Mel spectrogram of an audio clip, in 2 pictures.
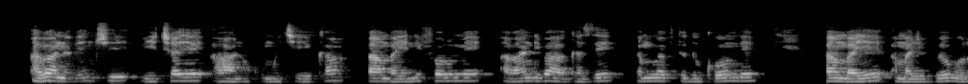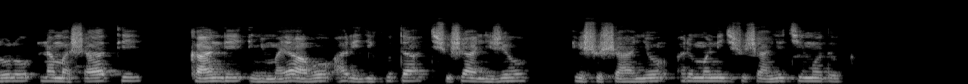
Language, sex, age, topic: Kinyarwanda, male, 25-35, education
